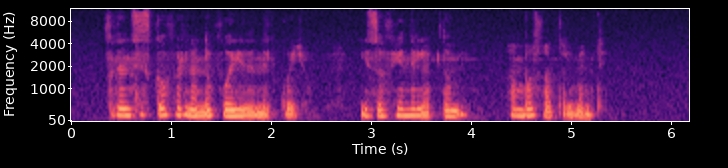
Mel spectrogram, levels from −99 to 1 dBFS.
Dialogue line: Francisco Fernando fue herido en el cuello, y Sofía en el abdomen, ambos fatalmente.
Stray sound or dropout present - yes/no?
no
